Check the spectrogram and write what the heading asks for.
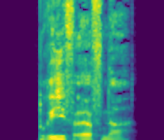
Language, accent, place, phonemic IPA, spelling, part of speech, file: German, Germany, Berlin, /ˈbʁiːfˌʔœfnɐ/, Brieföffner, noun, De-Brieföffner.ogg
- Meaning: letter opener (knifelike device)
